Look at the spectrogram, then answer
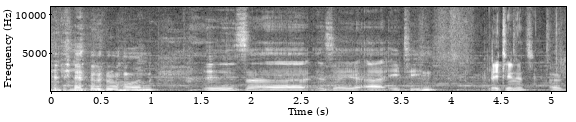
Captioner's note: laughing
